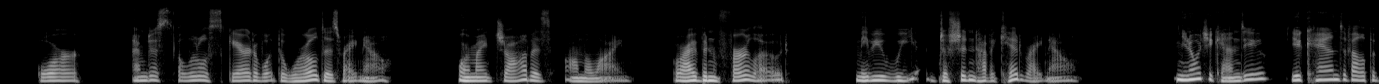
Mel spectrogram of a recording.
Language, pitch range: English, 155-185 Hz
